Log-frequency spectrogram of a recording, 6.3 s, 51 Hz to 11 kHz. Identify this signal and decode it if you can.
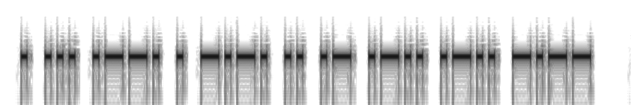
Morse code, heard as a keyed tone, about 20 wpm, 610 Hz. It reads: ESPECIALLY
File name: 2012-01-mp3 / n16-THROUGH EIGHT MONTHS-20wpm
